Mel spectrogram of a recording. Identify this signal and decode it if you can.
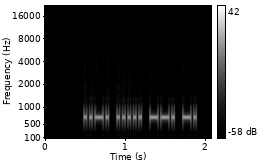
Morse code, heard as a keyed tone, about 36 wpm, 700 Hz. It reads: F5GN
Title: DXCC-100 Call Signs - 4 Characters - Repeated 3x - 35wpm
